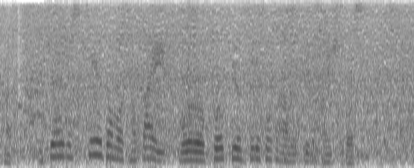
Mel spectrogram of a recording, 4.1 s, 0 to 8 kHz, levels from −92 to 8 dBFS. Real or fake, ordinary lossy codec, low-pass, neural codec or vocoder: fake; Opus, 24 kbps; 7.2 kHz; codec, 16 kHz in and 24 kHz out, 1 kbps, XY-Tokenizer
